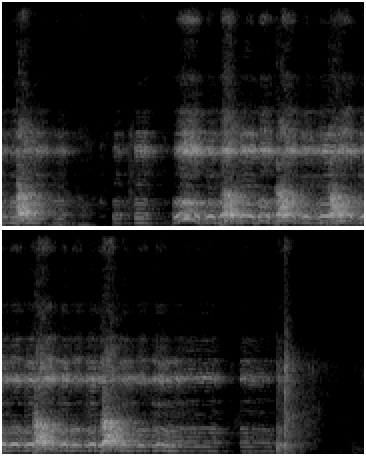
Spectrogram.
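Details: Pet Yorkshire terrier Archie getting to know a new toy, giving a short yelp, then a continuous undulating whine-howl pulsing about twice per second before a final sharp bark.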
